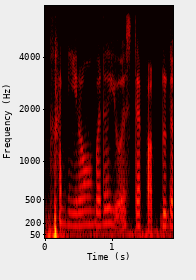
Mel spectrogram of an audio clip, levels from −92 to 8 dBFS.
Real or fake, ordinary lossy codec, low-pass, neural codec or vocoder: fake; Opus, 16 kbps; 7.2 kHz; codec, 24 kHz, 1.2 kbps, DualCodec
